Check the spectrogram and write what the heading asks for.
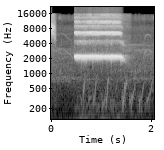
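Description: A referee's whistle blown once, a single steady shrill blast of about a second, calling a foul.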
